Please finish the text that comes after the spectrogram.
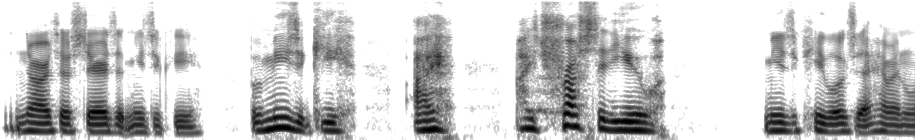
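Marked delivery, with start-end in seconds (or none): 1.9-4.9 put-on hurt, betrayed boy. Naruto tells his betrayer he trusted him, hurt plea. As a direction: let the trust break in the voice.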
